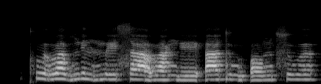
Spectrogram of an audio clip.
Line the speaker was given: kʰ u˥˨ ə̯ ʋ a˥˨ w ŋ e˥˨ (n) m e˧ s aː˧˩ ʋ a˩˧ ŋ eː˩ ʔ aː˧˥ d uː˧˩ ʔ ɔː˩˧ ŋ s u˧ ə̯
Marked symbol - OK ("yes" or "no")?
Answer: yes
